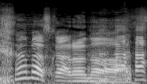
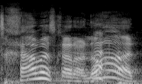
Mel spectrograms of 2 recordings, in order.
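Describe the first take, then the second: First: It is said in a sad, upset tone. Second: It is said in a happy, delighted tone.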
